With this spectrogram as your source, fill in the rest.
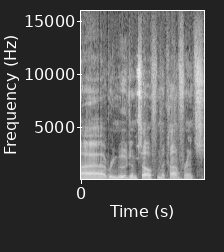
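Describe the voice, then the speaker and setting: A man talks at a medium pitch in a dark, mellow tone. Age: 60s. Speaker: ministry video presenter. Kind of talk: online commentary video. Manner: hesitant, many fillers.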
